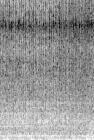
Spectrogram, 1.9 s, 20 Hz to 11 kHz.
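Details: VW Eos after AC compressor replacement and cooling fan repair, hot day about 30°C, AC off: steady, even idle with smooth fan rush on top, no knocks or surges; engine and cooling fans running normally.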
